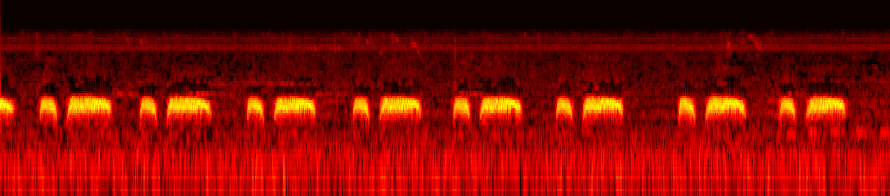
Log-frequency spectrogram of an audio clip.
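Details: Caged spotted dove, a decoy bird with a whistle-like voice, from Ba Vì near Hanoi, Vietnam, cooing steadily: paired phrases of a short note then a longer rounded coo, repeated about once a second, over a faint constant high hum.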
